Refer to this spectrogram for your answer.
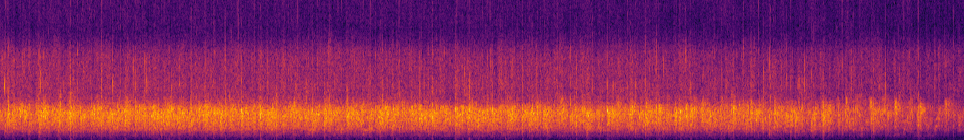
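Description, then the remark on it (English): An audience at a banjo extravaganza concert claps steadily for a guitarist, a dense, loud wash of many hands that holds for nearly ten seconds before beginning to thin and fade at the end. “Don't get too heavy into the applause for the violin and guitar.”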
